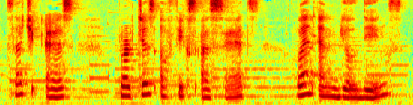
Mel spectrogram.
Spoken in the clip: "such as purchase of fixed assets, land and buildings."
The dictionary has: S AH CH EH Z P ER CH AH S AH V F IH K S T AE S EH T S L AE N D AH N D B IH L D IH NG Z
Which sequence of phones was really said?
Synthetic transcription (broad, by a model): S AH CH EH S P ER CH AH S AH F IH K S AA S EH T S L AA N AH N B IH L D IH NG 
